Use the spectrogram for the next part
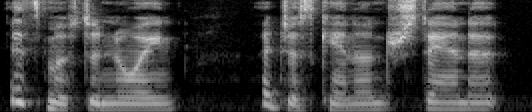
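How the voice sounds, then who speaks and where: A woman's voice: deep voice, expressive, moderate pace, voice pushed down. A woman reading aloud, voicing an eccentric male candy maker who sighs and speaks in a rueful, matter-of-fact way.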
